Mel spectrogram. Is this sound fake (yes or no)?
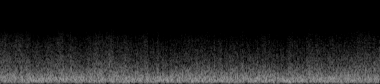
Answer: no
